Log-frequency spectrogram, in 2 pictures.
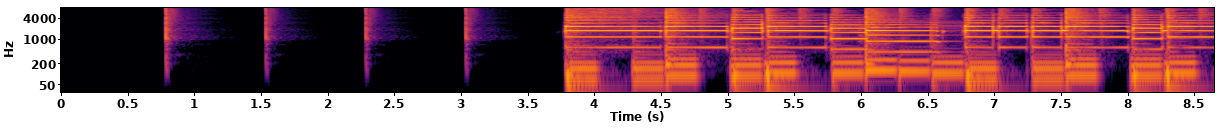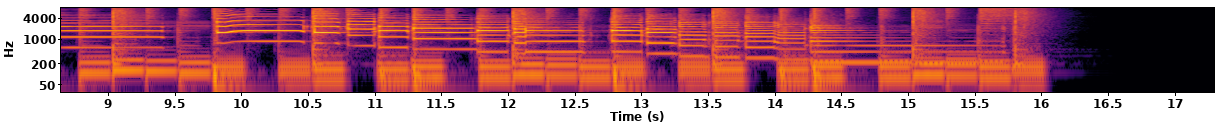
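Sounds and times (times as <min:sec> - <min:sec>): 
blues music: 0:03.8 - 0:16.0.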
